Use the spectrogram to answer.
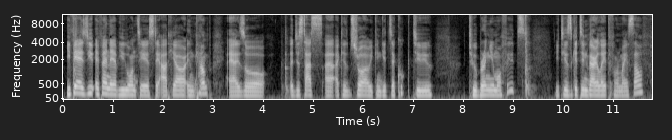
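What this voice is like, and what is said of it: Put-on character accent, poorly done. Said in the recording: “Ah, that fucking accent. ... Yeah, really can't do that one right.”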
